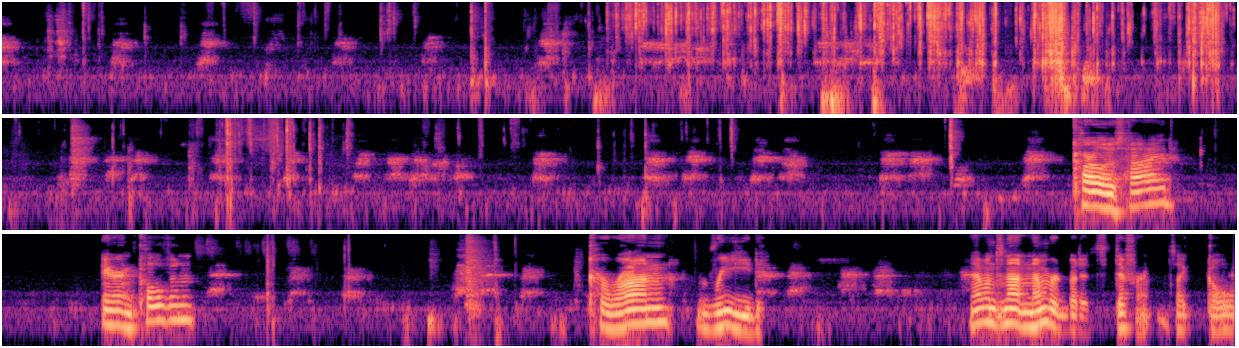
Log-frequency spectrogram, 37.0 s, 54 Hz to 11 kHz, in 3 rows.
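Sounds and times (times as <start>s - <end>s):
foil wrapper tearing and crinkling: 5.9s - 12.6s, 14.4s - 15.9s, 18.5s - 19.8s.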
